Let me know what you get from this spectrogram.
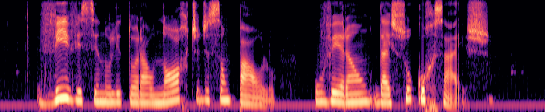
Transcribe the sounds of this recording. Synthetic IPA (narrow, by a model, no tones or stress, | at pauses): vivɪsɪnʊlit̪oɾawnɔɾt͡ʃɪd͡ʒɪsɐ̃w̃pawlʊ̰ | ʊveɾɐ̃w̃d̪ɐjssukuχsa̰js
